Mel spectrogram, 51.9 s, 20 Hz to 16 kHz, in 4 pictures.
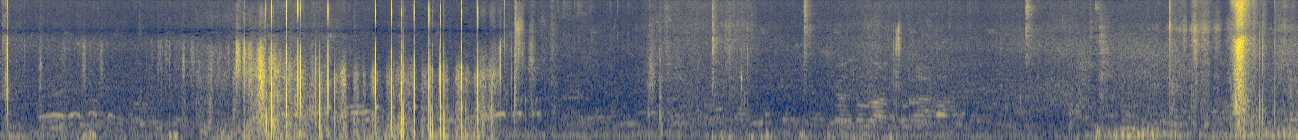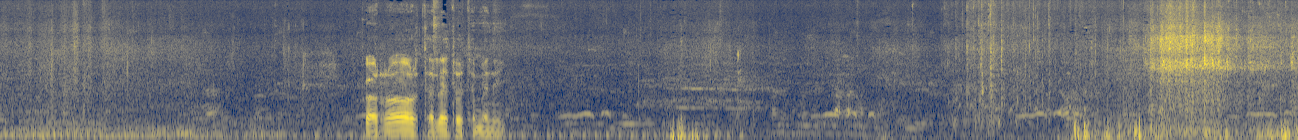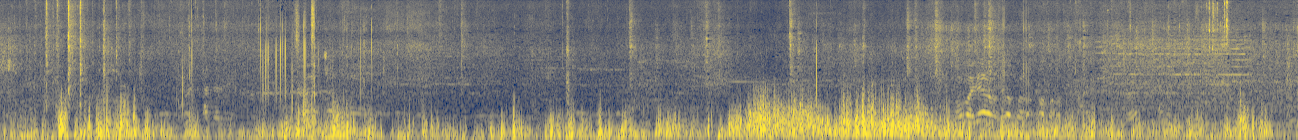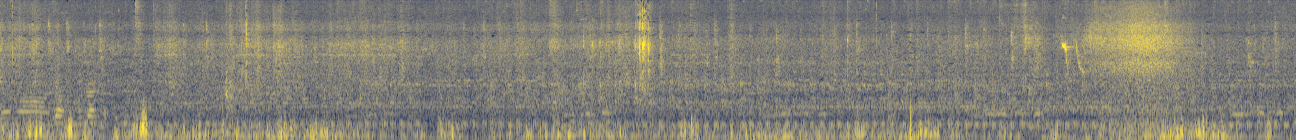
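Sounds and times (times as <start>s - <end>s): pigeon cooing: 2.3s - 6.6s, 18.0s - 26.2s
diesel tractor engine idling: 40.8s - 51.9s.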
